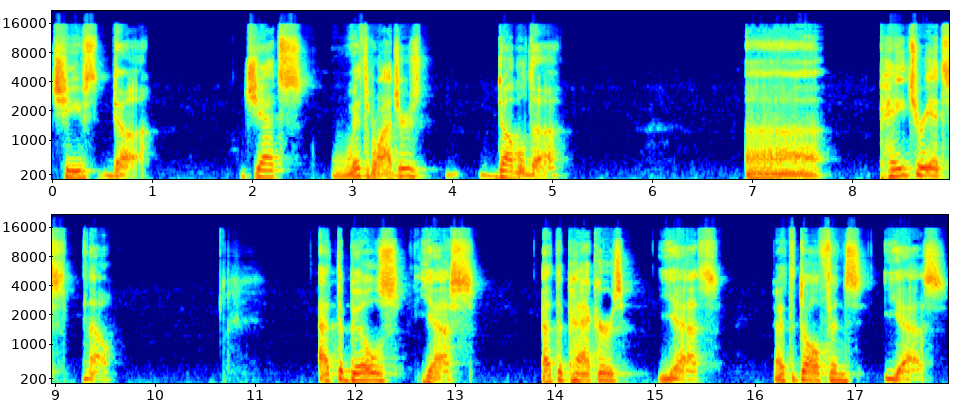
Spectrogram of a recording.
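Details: Adult male host about five to five and a half weeks after vocal fold surgery, voice improving daily but likely unchanged from yesterday after heavy voice use and no sleep; dysphonia after vocal fold surgery.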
